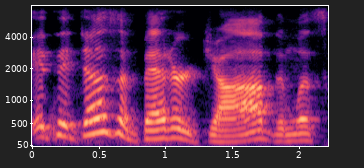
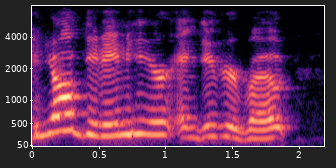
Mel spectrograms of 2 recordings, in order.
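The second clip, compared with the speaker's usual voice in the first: mock hollering, high-pitched yell; 8 semitones higher than usual. Picturing being stuck watching the slow Senate floor: acting out an imagined yell. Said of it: "I would be sitting there yelling".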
